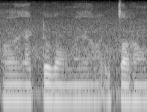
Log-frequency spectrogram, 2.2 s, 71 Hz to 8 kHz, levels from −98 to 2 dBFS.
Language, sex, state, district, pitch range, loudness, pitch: Telugu, male, Andhra Pradesh, Chittoor, 110-115 Hz, -19 LUFS, 115 Hz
